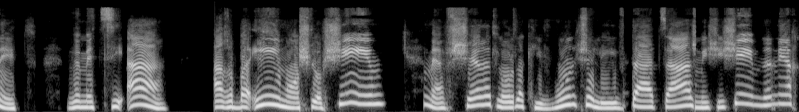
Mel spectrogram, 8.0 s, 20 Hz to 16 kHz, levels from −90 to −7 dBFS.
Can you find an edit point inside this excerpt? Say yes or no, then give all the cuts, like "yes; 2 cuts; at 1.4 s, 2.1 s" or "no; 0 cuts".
yes; 5 cuts; at 3.0 s, 4.2 s, 5.1 s, 6.2 s, 7.0 s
